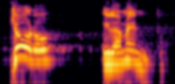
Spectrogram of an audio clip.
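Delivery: ordinary delivery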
